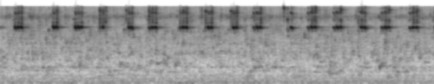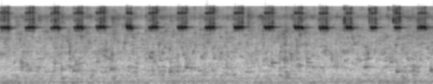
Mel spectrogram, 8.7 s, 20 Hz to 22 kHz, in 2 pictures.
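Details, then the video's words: High, metallic cricket chirps, about four each second in an even series, from a recording dated 25 February 2023 meant for teaching competition songbirds such as magpie-robins; gentle water gurgle in the background. "Suara masteran jangkrik dan gemericik air"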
